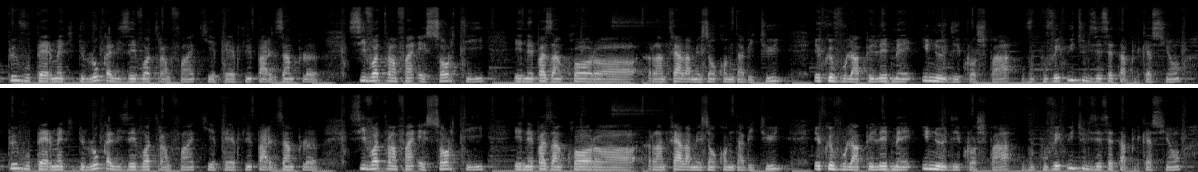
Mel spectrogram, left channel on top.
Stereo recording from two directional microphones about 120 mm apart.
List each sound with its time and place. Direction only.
0.1 s speech: 20° right (ahead or behind)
